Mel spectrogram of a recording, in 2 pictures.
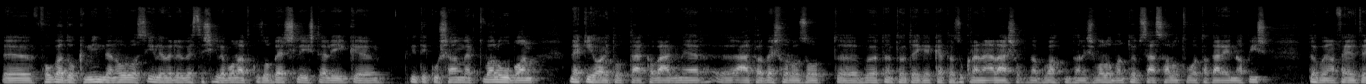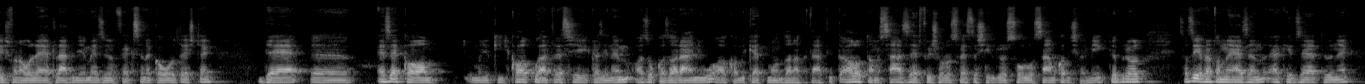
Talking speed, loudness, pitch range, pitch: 175 wpm, -28 LUFS, 95-105 Hz, 100 Hz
